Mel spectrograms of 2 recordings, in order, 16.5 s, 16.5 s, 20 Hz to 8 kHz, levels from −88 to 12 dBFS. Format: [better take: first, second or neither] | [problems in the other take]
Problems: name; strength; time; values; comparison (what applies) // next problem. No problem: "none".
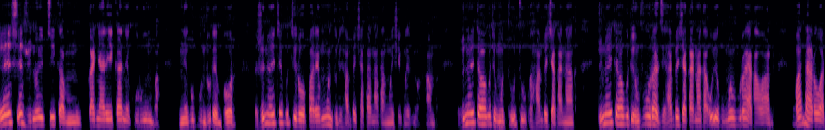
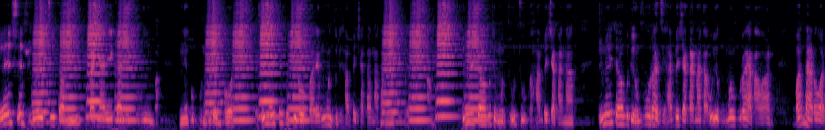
first | background sound (Brass instrument); 1 dB above the speech // room echo; dies away in 0.3 s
